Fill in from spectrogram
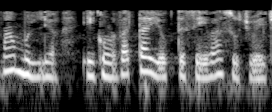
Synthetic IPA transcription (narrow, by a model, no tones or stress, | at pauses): ʋamuljəeɡuɽ̃ʋət̪ːajukt̪əseʋasut͡ʃʋḛt͡ʃ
